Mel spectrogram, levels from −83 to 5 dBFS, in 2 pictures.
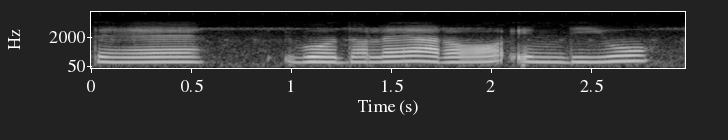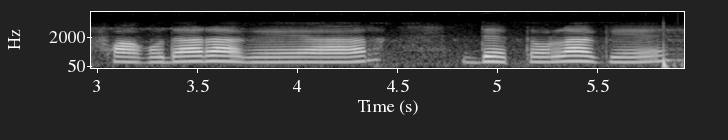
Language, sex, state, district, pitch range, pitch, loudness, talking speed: Chakma, female, Tripura, Dhalai, 225-245 Hz, 230 Hz, -18 LUFS, 100 wpm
